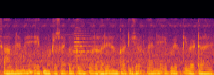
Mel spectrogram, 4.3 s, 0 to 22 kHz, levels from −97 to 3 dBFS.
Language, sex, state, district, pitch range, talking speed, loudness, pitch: Hindi, male, Uttar Pradesh, Hamirpur, 110-120 Hz, 195 wpm, -17 LUFS, 115 Hz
